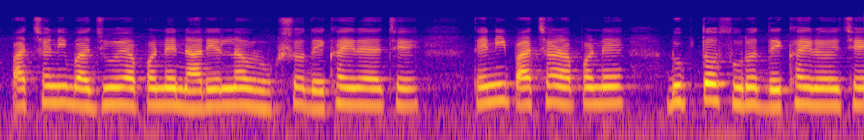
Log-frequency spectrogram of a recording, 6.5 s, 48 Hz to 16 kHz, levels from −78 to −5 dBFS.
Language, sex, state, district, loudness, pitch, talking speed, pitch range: Gujarati, female, Gujarat, Valsad, -17 LUFS, 210 Hz, 150 wpm, 205-220 Hz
